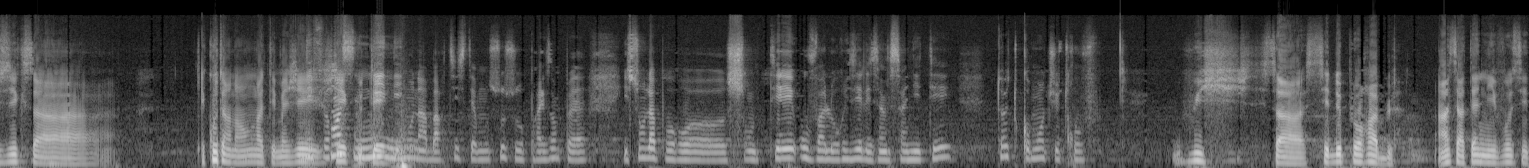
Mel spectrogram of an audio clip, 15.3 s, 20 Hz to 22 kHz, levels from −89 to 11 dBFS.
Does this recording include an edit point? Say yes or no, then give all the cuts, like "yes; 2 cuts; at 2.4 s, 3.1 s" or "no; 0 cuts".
yes; 1 cut; at 4.0 s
